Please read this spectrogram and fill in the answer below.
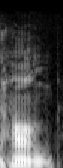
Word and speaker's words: Huang: Interesting side note, a leather jacket that was worn by Nvidia CEO Jensen Huang or Huang is how you pronounce the last name.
